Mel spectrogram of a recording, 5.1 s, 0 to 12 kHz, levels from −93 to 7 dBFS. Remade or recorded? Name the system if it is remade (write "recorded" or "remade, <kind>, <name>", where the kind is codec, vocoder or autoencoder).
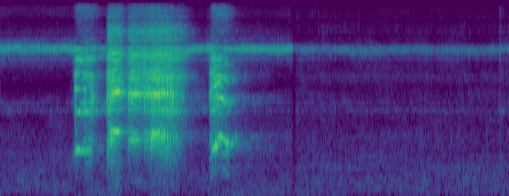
remade, codec, SNAC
